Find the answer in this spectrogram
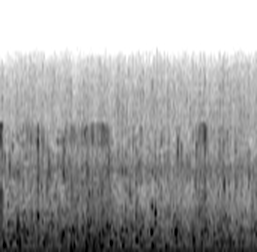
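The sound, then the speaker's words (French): A waterfall tucked among rocks makes a soft, steady rush and patter of falling water, faint and even throughout with no voices. “Puis, vous vous retrouvez face à une chute d'eau, lovée au creux des rochers, qui vous invite à la rejoindre.”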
